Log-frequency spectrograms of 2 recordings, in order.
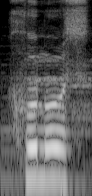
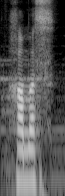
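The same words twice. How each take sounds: First: It is said with a Greek accent. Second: It is said with an American accent.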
